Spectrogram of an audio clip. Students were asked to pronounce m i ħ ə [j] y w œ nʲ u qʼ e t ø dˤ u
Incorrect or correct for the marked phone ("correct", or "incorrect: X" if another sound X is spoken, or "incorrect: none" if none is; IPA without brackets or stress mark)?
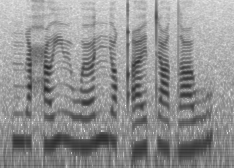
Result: correct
